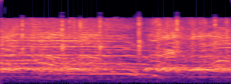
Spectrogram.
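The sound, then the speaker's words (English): A large crowd of hockey fans roars and cheers in the street outside the United Center in Chicago, chanting "Let's go Hawks" as they celebrate the Blackhawks' Stanley Cup championship; a loud, continuous wall of overlapping voices with scattered shouts and whoops rising above the din. “Let's go Hawks, those people were chanting.”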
